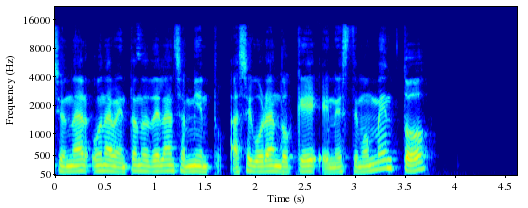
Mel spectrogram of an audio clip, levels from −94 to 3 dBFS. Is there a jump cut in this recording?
no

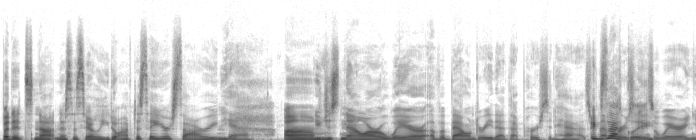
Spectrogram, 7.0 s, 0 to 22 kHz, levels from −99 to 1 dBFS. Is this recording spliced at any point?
yes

